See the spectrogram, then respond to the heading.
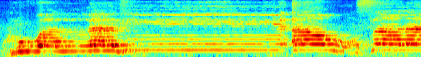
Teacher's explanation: Kata arsala, alifnya dibaca tipis, fathah 1 harokat, huruf ra-nya dibaca sukun, isti'la wa tafkhim, bergetar dan tebal, karena sebelum huruf ra yang sukun adalah huruf yang harokatnya fathah. Dalam hal ini adalah huruf alif.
